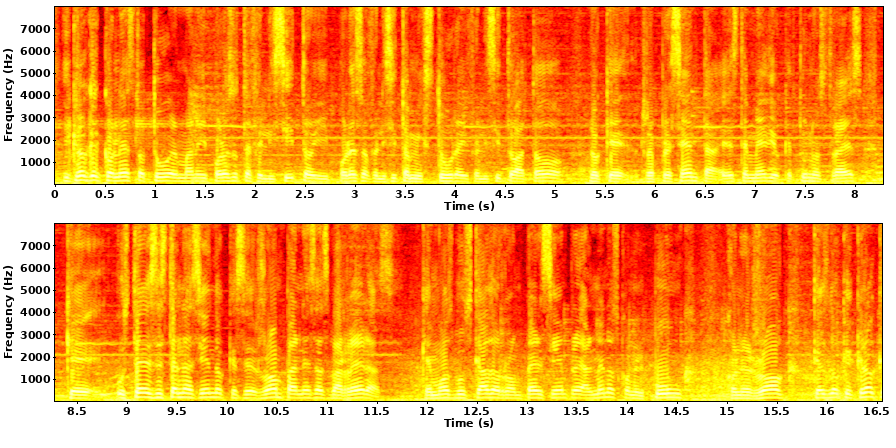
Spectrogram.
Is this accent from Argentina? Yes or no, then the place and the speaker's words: no; Bolivia; nosotros, Bolivia, como bolivianos, hermanos, somos un medio muy pequeño, somos pocos.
